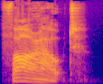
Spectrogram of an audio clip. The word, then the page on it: far-out: British English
